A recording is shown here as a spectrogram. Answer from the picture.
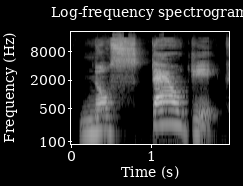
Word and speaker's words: nostalgic: That word is nostalgic. Nostalgic. 3 syllables, guys.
